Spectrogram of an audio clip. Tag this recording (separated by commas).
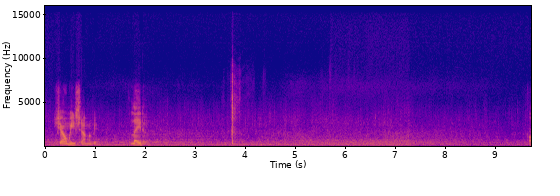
Speech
